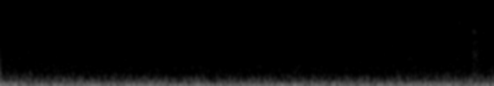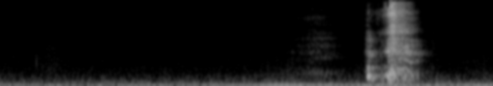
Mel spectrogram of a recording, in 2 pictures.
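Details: A single sharp sneeze from an adult woman after a quiet inward breath, over low room hum, in a conversation that mentions hay fever and allergies.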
